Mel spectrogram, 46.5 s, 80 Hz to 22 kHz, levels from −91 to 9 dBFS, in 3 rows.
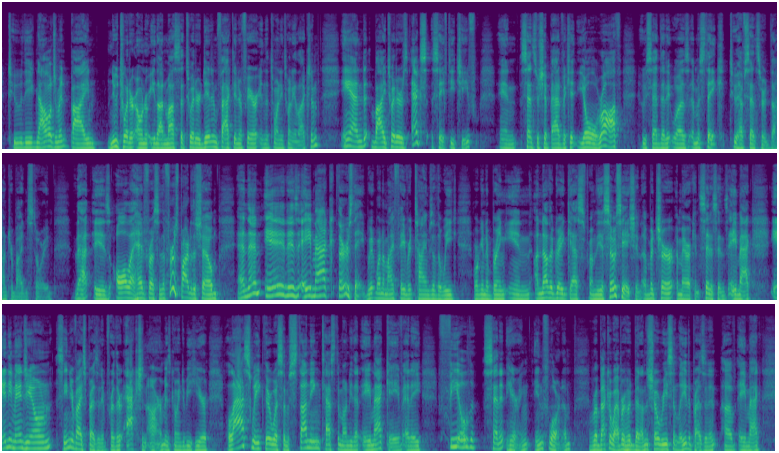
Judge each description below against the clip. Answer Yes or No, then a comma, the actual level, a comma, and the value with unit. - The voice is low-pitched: Yes, low, 125 Hz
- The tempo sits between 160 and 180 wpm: Yes, average, 170 wpm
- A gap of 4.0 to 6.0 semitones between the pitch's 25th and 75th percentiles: No, average, 3.4 semitones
